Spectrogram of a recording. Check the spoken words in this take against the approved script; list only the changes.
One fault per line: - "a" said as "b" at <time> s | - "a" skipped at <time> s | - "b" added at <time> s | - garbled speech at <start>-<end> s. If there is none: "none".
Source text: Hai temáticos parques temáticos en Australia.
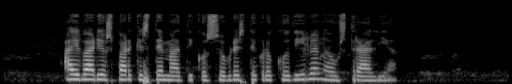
- "temáticos" said as "varios" at 0.9 s
- "sobre este crocodilo" added at 2.2 s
